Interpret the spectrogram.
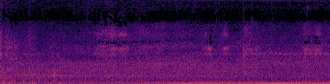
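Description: Road traffic: a steady low engine hum comes in about three seconds in and grows louder, over a rough low rumble of traffic and wind on the microphone.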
